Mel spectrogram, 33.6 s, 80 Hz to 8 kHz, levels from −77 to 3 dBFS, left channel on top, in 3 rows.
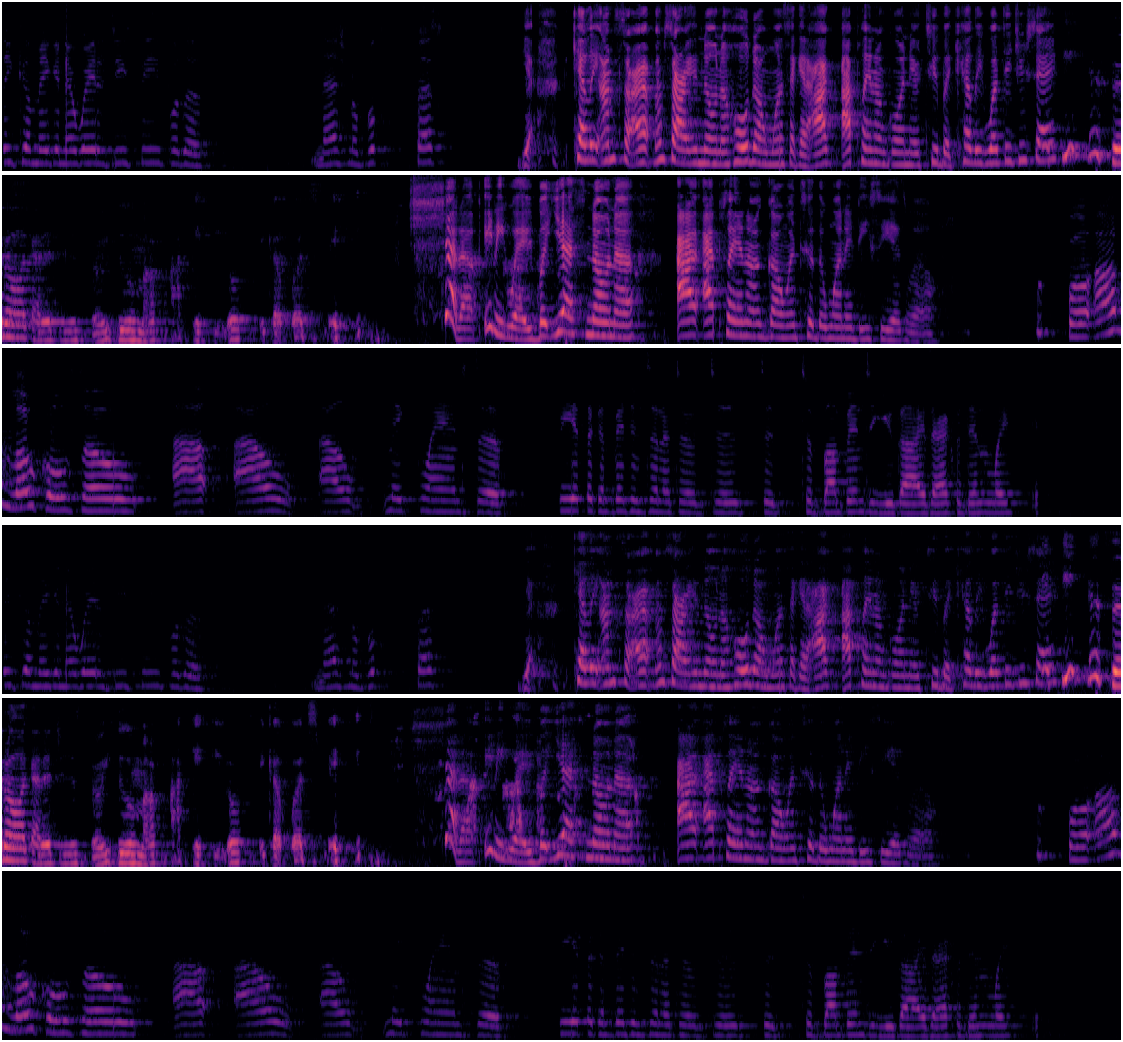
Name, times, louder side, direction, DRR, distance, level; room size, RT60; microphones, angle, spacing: voice 1, 0.0-2.0 3.1-3.8 4.1-4.4 20.3-20.9 21.5-23.7 24.1-24.4 24.7-27.4 27.9-32.7, left 4 dB, 60° left, 0.9 m, -50 dB
voice 2, 5.2-10.5 15.3-20.5, left 7 dB, 85° left, 0.7 m, -37 dB
voice 3, 10.4-13.6 13.9-14.6 15.1-15.9 16.2-16.4 17.4-17.5, right 4 dB, 40° right, 0.4 m, -38 dB
12.5 x 7.4 x 8.6 m
head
